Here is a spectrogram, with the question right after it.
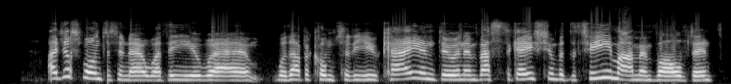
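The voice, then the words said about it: British Liverpool accent. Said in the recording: “Liverpool. ... UK. ... That accent did not sound like Wisconsin.”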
